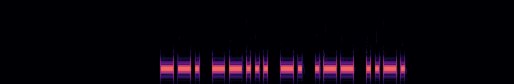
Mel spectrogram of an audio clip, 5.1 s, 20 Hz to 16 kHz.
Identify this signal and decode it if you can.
Morse code, heard as a keyed tone, about 28 wpm, 700 Hz. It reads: G7NWF
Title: DXCC-100 Call Signs - 5 Characters - 28wpm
